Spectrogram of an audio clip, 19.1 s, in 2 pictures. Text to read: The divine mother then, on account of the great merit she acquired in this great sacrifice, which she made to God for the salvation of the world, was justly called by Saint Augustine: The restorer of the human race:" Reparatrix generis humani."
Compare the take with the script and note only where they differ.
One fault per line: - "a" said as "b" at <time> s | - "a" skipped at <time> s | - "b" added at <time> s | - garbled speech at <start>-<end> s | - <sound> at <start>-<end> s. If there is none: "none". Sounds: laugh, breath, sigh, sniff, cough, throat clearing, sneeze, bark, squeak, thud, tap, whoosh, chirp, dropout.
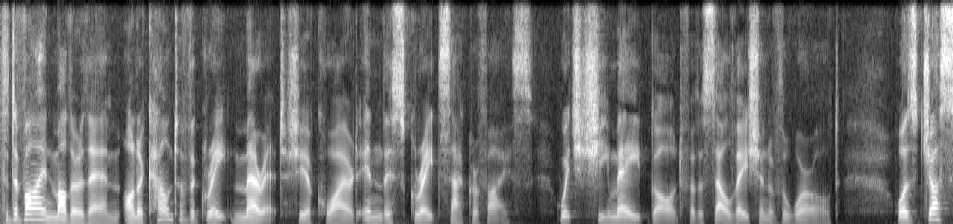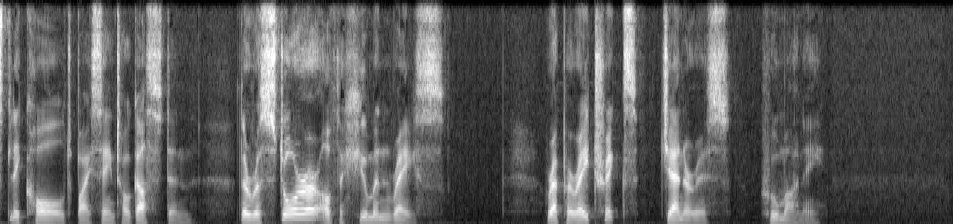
- "to" skipped at 6.5 s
